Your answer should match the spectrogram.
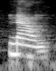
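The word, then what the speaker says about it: Noeun: name I think uh my last name is um noun n o u n like wait spell that again n o e u n right yeah like a person place or thing uh yeah I think so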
